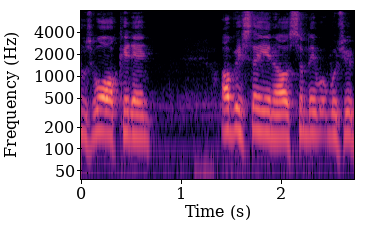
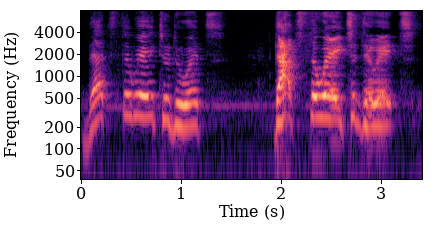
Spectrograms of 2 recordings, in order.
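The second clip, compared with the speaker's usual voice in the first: ghostly shout; 3 semitones higher, 3 dB louder than usual. Retold or imitated. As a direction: call it out like a haunting. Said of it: "shouting the words".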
